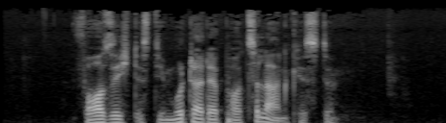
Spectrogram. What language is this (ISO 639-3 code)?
deu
